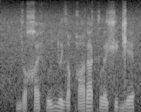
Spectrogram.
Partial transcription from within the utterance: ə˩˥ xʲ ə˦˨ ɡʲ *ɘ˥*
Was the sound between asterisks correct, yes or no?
no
